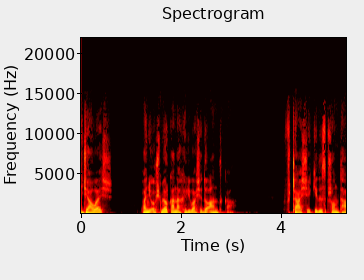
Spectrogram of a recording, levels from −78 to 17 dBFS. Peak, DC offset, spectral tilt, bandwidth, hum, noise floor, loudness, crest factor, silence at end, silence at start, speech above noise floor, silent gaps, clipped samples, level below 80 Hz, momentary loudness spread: -2 dBFS; under 0.1%; -6 dB/octave; 13 kHz; none; -77 dBFS; -19 LUFS; 18 dB; 0 s; 0 s; 59 dB; none; under 0.1%; -60 dBFS; 18 LU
